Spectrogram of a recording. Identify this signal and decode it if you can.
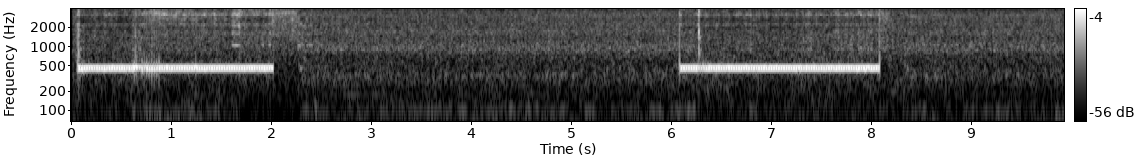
Ringback tone (North America), 440 + 480 Hz.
